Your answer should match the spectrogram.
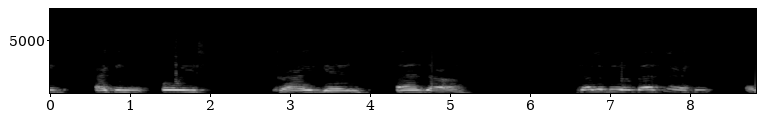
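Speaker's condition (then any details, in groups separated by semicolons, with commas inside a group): Cerebral palsy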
